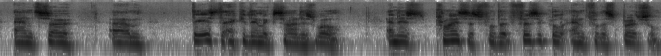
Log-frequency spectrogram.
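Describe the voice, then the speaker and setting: Fairly quick speech from a man with a fairly high pitch, over noticeable background noise. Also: ordinary pitch variation. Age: 60s. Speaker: missionary organisation founder. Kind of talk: studio interview. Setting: studio.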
